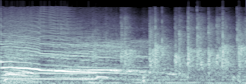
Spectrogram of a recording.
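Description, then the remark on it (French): A small group of studio guests, members of the show's own team, applaud themselves in a quick, uneven patter that starts about halfway through, coming in as a sustained musical tone fades away. No voices are heard. “bizarre de s'applaudir soi-même.”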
